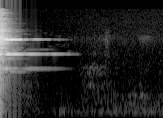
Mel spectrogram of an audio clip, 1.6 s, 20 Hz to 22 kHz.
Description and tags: Sword Clash (56)
This sound was recorded with an iPod touch (5th gen)
The sound you hear is actually just a couple of large kitchen spatulas clashing together
clang, ding, hit, iPod, knife, metal, metal-on-metal, ringing, slash, stainless, sword, ting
